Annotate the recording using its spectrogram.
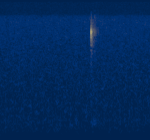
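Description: Near silence, broken by a single short, high click a little after one second in.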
